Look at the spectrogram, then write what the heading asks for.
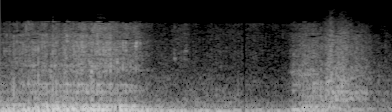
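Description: A lion roar from a virtual gift in an online game: a loud, low, rumbling roar that eases off, then swells once more briefly before fading out.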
